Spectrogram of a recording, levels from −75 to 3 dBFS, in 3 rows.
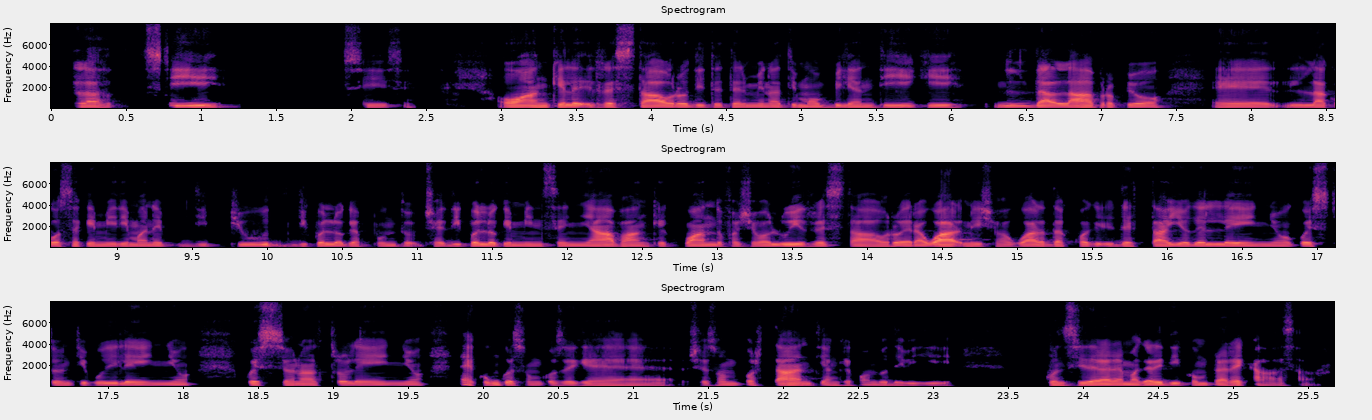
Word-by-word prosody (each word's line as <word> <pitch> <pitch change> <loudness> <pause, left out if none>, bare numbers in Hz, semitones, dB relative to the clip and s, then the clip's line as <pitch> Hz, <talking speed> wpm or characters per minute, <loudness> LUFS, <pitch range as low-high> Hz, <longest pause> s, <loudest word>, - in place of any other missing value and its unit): La 115 0 +1
sì, 140 +5 +1 0.7
sì, 100 +1 -7
sì. 105 - -17 0.6
O 120 - +5
anche 120 +1 +4
le 120 -1 +5
il 110 - 0
restauro 115 -1 +3
di 110 0 -2
determinati 105 +1 -2
mobili 100 0 0
antichi. 105 +2 -1 0.2
L 115 +1 -1
da 115 -1 +5
là 120 +5 +6
proprio, 110 -4 -1 0.3
ehm, 105 -1 0 0.2
la 110 0 +3
cosa 120 +3 -1
che 120 - -1
mi 115 0 -1
rimane 110 -2 -1
di 105 -1 -12
più 115 +3 -1
di 110 -3 -10
quello 105 0 +2
che, 110 - -2
appunto 100 -1 -5
cioè, - - -3
di 105 -1 -3
quello 110 0 +3
che 110 - -2
mi 105 0 -2
insegnava, 105 +2 +1
anche 105 -1 -1
quando 110 +1 +2
faceva 105 0 -3
lui 110 +3 +4
il 105 - +2
restauro, 100 0 0
era 105 0 +2
gua 125 +3 +8
mi 120 - -2
diceva: 105 -1 -5
"Guarda 120 +4 +2
qua 125 0 -2
che 115 - -3
il 115 - -3
dettaglio 110 -1 +1
del 110 0 +2
legno, 105 -1 +1
questo 115 +3 -2
è - - 0
un 110 - -5
tipo 115 +1 -4
di 110 - +3
legno, 100 0 -1 0.3
questo 115 +1 -2
è - - 0
un 110 - -2
altro 115 +1 -2
legno". 105 -1 -2 0.2
Eh, - - -1
comunque 155 -4 0
son 105 -1 -8
cose 105 +1 -3
che 95 -1 -4
cioè, 100 - -9
son 105 0 -4
importanti, 100 0 +2
anche 95 0 -6
quando 95 0 -6
devi 95 0 -7 0.6
considerare, 105 -1 +2
magari, 100 0 +3
di 105 0 0
comprare 105 +3 0
casa. 95 -2 -8
105 Hz, 185 wpm, -24 LUFS, 105-115 Hz, 0.7 s, gua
